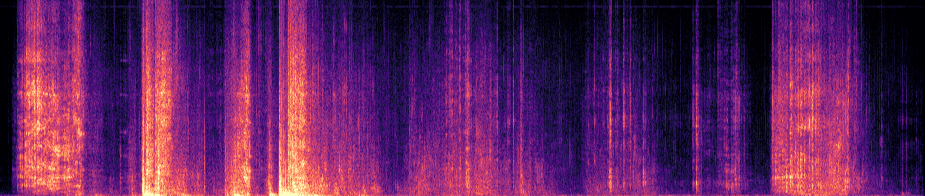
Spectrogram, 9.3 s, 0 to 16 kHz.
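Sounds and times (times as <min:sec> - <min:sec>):
monster claws scraping: 0:00.8 - 0:05.4
monster footsteps: 0:01.3 - 0:03.8.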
